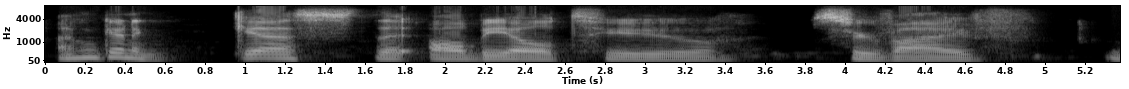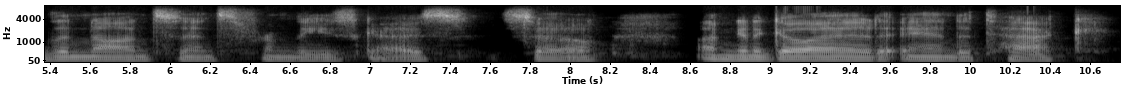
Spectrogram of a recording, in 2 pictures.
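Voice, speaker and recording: A man's voice: on the low side, slow pace, no room sound. A man talking casually and matter-of-factly while playing a tabletop game. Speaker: board game player. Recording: dull lo-fi sound.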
